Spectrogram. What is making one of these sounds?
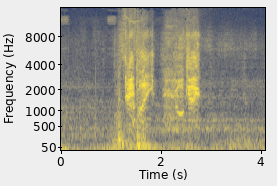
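A heavy punch thuds.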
